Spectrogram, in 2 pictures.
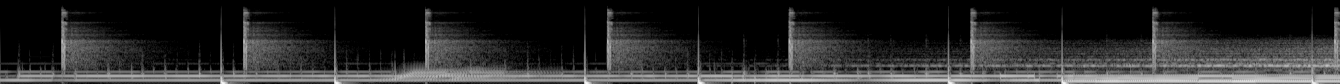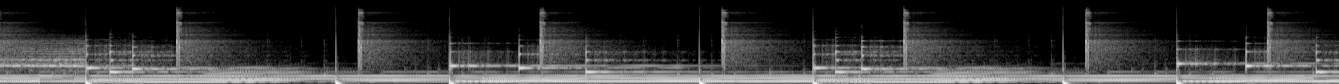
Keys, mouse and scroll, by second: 1.4 click, 4.1-6.2 middle drag, 4.3-6.2 drag, 9.1 click, 11.7 click, 14.7 click, 17.4 click, 18.2 click, 18.9 ctrl+click, 22.3 click, 24.3 click, 25.7 ctrl+click.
